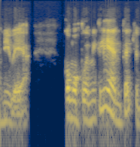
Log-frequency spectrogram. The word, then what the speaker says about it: Nivea: este tipo de cosas en libia a veces decimos ni bien el resto del mundo es ni vea cómo fue mi cliente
